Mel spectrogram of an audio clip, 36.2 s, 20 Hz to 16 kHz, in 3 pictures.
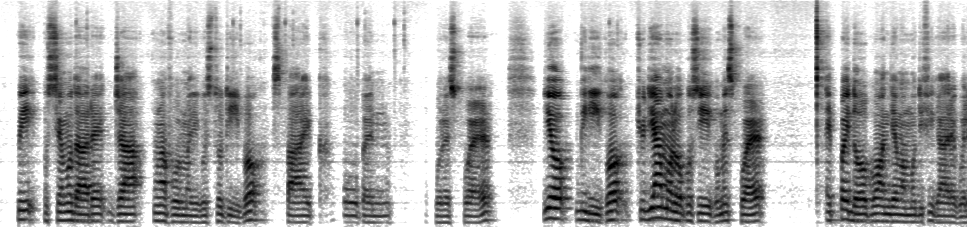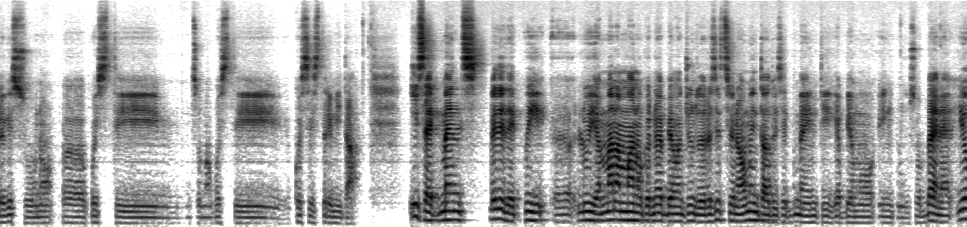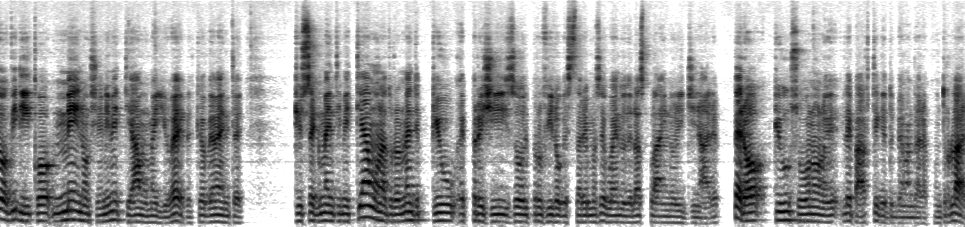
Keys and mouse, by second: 0.9 click, 2.9 click, 7.6 click, 16.6 click, 23.3 click, 25.7 click, 27.0 click, 34.0 click.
